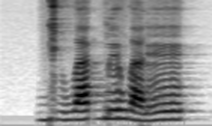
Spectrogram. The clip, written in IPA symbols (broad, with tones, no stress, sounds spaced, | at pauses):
ɡ i˨ w a˨˦ ɡ͡b ɛ̃˧ w a˨ ɾ ɛ̃˧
